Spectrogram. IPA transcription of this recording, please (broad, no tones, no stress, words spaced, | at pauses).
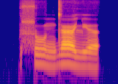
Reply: ɬu ndœlʲə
